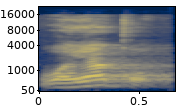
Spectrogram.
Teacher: قاف کو پر پڑھیں گے، قاف حروف مستعلیہ میں سے ہے، اور قاف میں قلقلہ کریں گے کیونکہ قاف حروف قلقلہ میں سے ہے.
